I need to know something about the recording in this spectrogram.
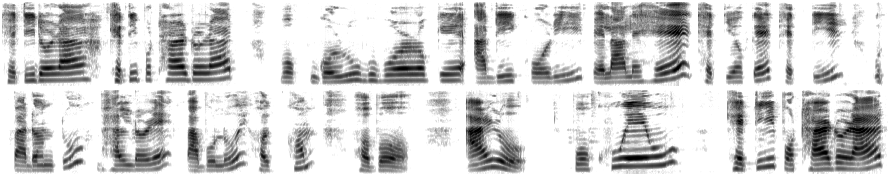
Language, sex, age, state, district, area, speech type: Assamese, female, 45-60, Assam, Golaghat, rural, spontaneous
